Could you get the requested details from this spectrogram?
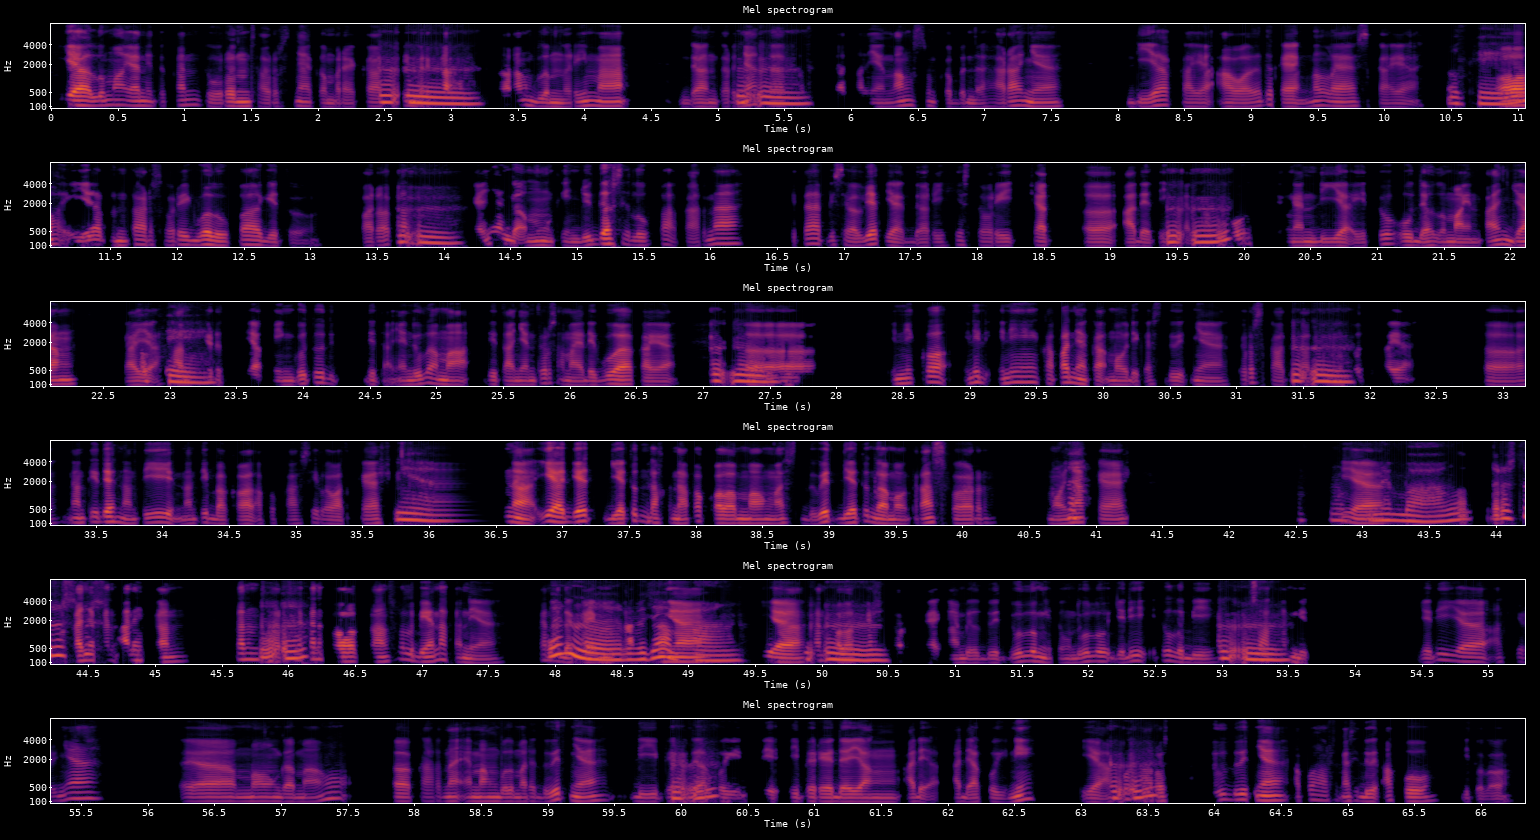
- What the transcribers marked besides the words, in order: distorted speech; in English: "chat"; unintelligible speech
- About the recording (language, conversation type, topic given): Indonesian, unstructured, Apa pendapatmu tentang pasangan yang sering berbohong?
